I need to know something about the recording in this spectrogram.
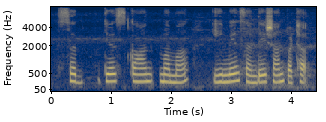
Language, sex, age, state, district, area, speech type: Sanskrit, female, 18-30, Karnataka, Uttara Kannada, rural, read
